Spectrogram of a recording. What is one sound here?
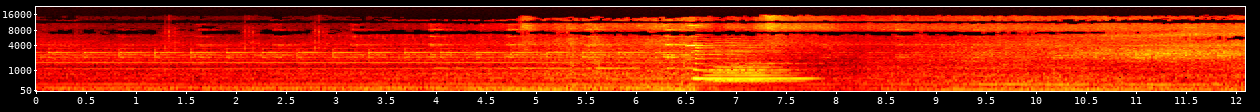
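A diesel locomotive engine rumbles loudly as a train approaches and passes.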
